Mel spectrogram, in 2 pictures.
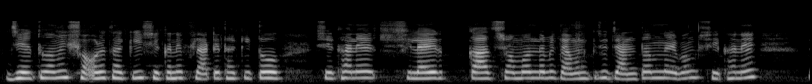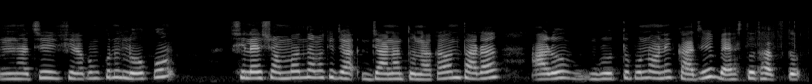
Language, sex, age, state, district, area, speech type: Bengali, female, 18-30, West Bengal, Uttar Dinajpur, urban, spontaneous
